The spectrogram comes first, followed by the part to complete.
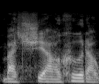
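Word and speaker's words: מָשִׁיחַ: 히브리어의 메시아라고 하는 그 단어, 모음이 들어가서 마시아흐라고 그랬죠.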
